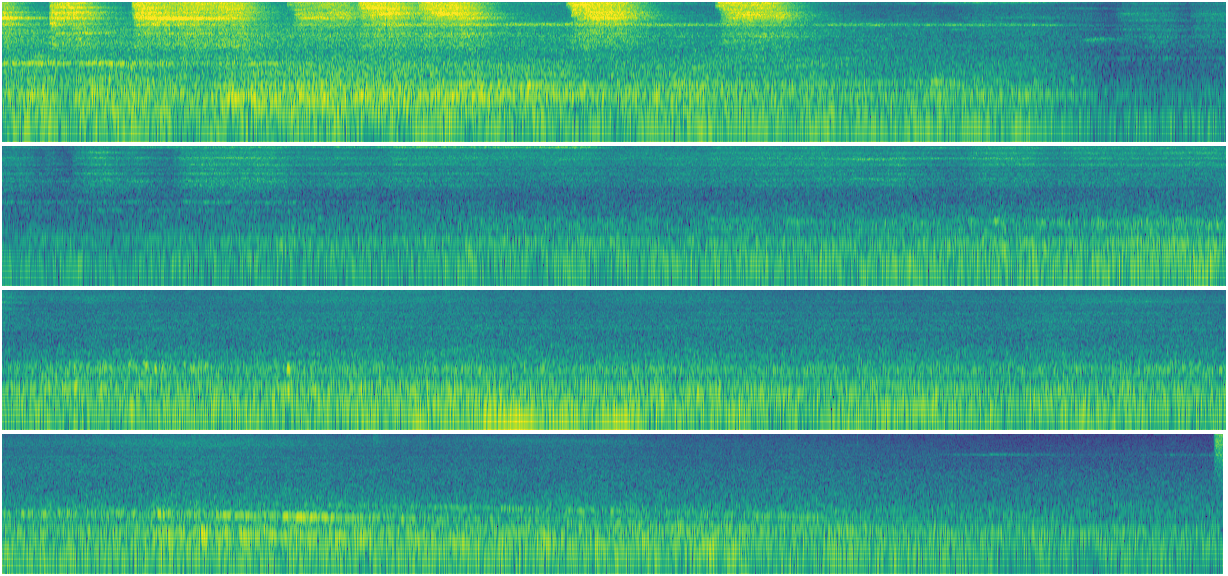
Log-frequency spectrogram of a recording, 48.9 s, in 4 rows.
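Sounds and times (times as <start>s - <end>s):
train wheels squealing: 0.0s - 24.6s, 45.9s - 48.9s.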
